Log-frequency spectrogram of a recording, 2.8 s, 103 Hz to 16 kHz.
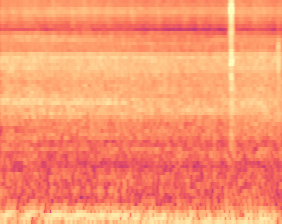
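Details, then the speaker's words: Sick Centurion engine after injector cleaning, same suspect fuel: deep, lumpy, uneven idle barely running and losing vacuum, so regulator pressure climbs toward 50 before it dies; injector cleaning did not fix it. "so yeah here the engine it's just barely eming enough to that's why you're losing"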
